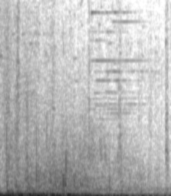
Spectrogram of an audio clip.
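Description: A Confringo blasting curse in Hogwarts Legacy lands as a loud, close, booming explosion with a deep rumble that fades over under two seconds.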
